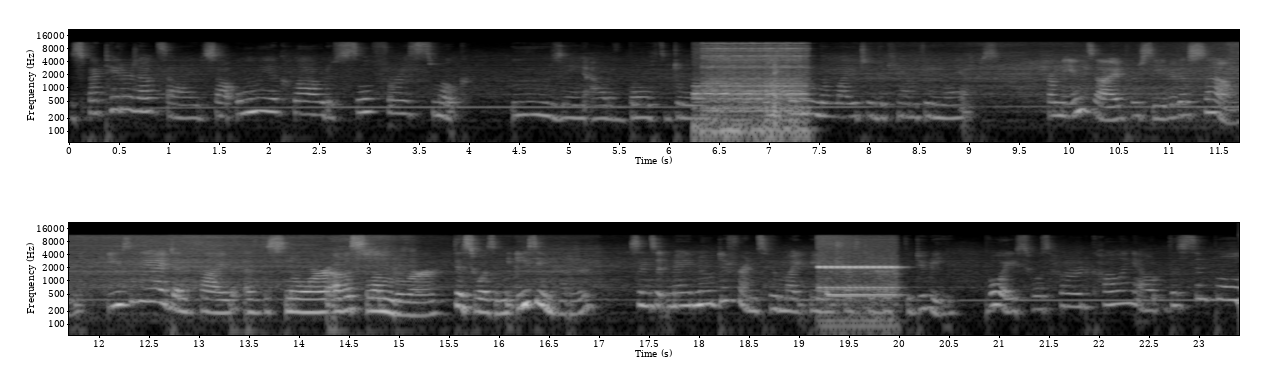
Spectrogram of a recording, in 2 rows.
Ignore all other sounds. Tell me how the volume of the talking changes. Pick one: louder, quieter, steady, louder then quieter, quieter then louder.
louder then quieter.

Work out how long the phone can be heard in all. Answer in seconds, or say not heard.
2 s.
